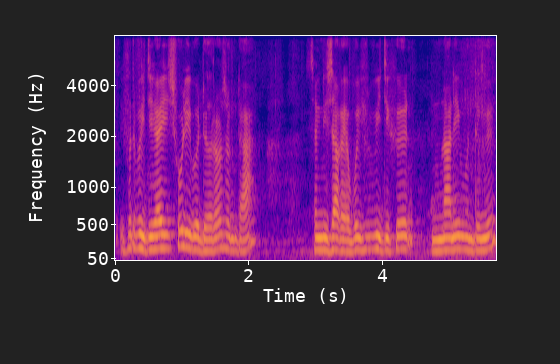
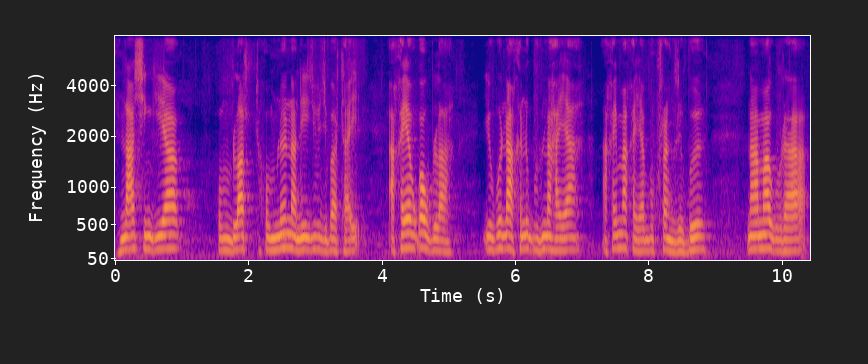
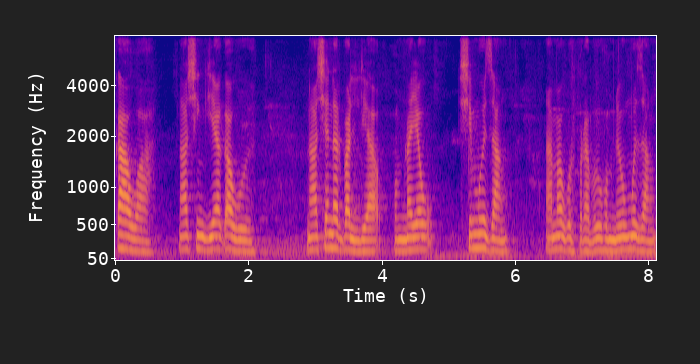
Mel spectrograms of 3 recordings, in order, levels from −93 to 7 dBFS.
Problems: constant background noise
